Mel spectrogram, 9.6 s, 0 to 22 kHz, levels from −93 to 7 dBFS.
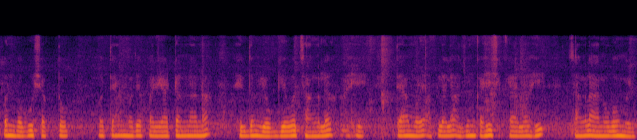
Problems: constant background noise, background conversations at intervals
